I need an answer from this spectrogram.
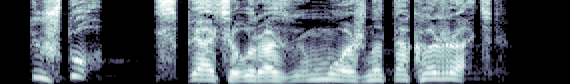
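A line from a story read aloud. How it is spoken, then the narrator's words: Fat man's growl. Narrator (Russian): прорычал толстый пират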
